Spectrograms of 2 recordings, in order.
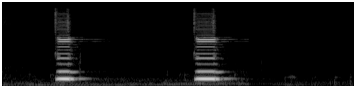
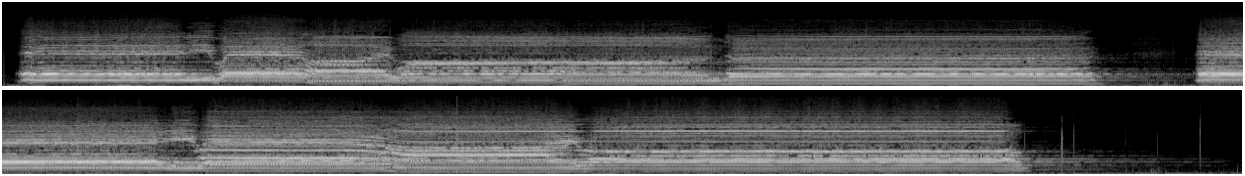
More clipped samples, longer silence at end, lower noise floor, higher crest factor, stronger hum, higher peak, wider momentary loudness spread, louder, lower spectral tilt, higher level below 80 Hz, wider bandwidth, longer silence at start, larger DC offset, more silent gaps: neither; second, 1.25 s vs 1.65 s; first, -64 dBFS vs -48 dBFS; first, 18 dB vs 12 dB; neither; about the same, -8 dBFS vs -6 dBFS; about the same, 8 LU vs 6 LU; about the same, -20 LUFS vs -18 LUFS; about the same, -3.5 dB/octave vs -3.5 dB/octave; second, -64 dBFS vs -48 dBFS; about the same, 15.5 kHz vs 15.5 kHz; first, 0.55 s vs 0.15 s; neither; neither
